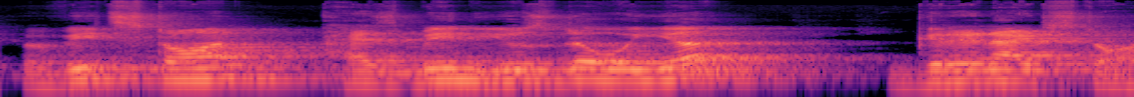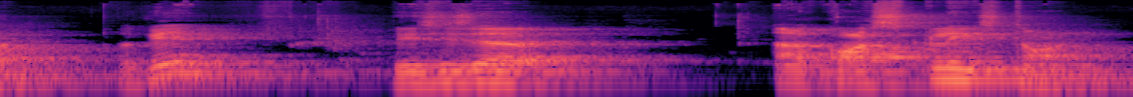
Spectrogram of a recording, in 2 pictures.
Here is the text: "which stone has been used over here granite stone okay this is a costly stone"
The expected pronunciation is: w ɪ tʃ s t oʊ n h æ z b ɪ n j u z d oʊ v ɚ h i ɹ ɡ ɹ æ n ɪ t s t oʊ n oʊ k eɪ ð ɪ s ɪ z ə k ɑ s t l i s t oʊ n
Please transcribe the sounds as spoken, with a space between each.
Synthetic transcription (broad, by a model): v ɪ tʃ s t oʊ n h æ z b ɪ n j u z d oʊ ɔ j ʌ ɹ ɡ ɹ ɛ n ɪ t s t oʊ n oʊ k eɪ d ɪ s ɪ z ə k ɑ s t l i s t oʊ n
